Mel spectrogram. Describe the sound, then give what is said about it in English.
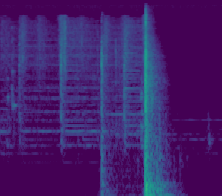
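A door swings shut with a heavy thud, preceded by a softer knock of it moving. Nobody speaks, and a faint tonal hum sits quietly in the background. “Just come in here and close the door.”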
